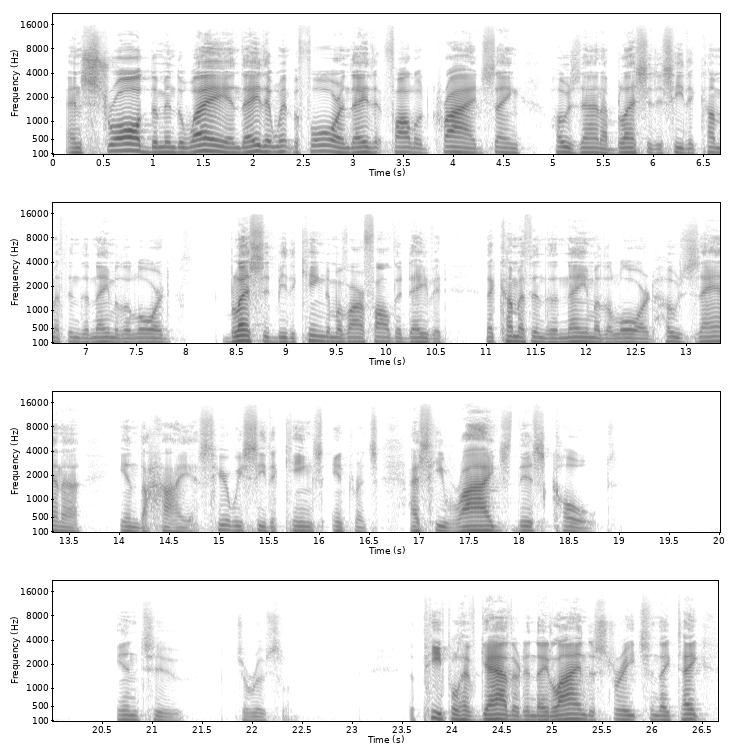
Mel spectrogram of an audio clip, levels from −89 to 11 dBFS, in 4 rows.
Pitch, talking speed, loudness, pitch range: 125 Hz, 165 wpm, -37 LUFS, 115-135 Hz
